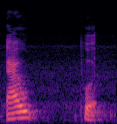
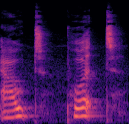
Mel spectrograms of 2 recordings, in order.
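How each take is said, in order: First: The T in the middle is unaspirated. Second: The T in the middle is aspirated. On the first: The speaker calls it right. "the T on out is not being aspirated there" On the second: The speaker calls it wrong. "it sounds like you're stressing it"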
